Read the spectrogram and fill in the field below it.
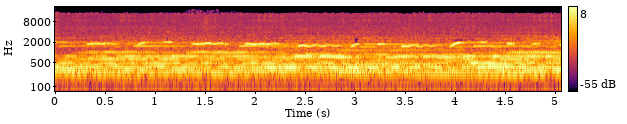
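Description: A clear whistled melody of a film theme, with sliding and wavering notes, rides over a steady, sustained orchestral backing at a fairly loud, even level, with no talking.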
